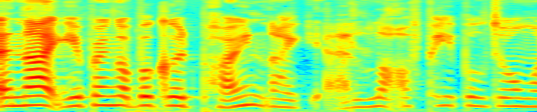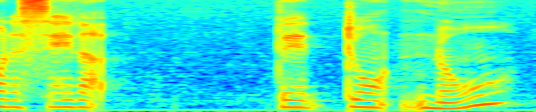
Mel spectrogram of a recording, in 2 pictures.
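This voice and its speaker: In an English accent, a woman speaks at a moderate pace with a fairly high pitch and fairly even intonation. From England. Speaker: emergency room nurse. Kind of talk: casual interview. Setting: video call.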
